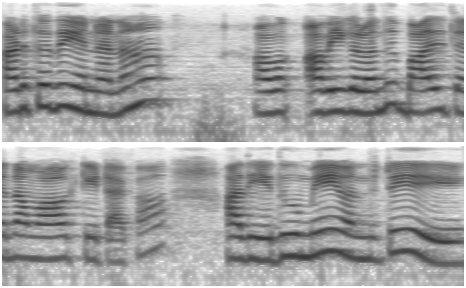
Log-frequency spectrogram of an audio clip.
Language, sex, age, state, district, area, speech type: Tamil, female, 30-45, Tamil Nadu, Viluppuram, rural, spontaneous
